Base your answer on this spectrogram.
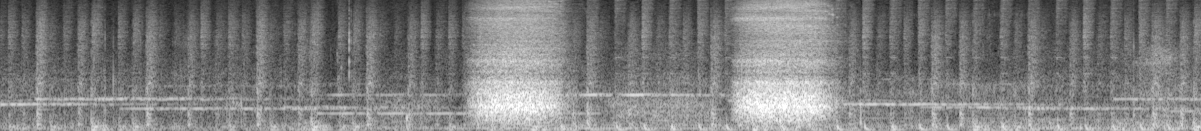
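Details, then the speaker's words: Two long blowing breaths into a CPR training manikin for BLS/AED training, a few seconds apart, over soft background music; mouth-to-mouth rescue breathing demonstration. "next I will demonstrate mouth-to-mouth breathing"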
